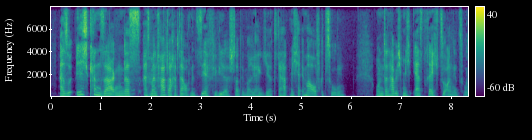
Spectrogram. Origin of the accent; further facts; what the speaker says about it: Germany; also born or lived in England / Taiwan; als Deutsche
